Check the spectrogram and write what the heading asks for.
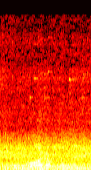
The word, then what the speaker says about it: Monaco: ha meko ang tawag monaco ang proper pronunciation sa mga Europeans is monaco ah pero sa pilipinas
